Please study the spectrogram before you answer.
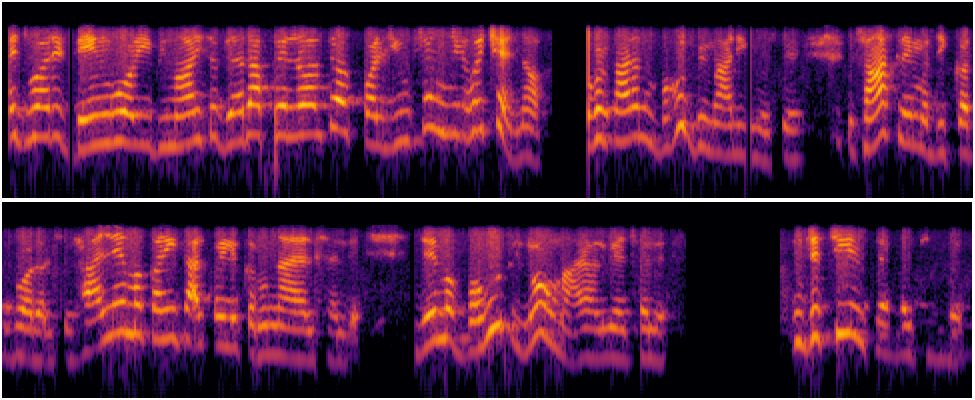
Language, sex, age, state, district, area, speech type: Maithili, male, 18-30, Bihar, Muzaffarpur, urban, conversation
